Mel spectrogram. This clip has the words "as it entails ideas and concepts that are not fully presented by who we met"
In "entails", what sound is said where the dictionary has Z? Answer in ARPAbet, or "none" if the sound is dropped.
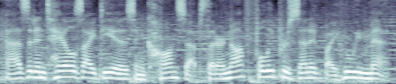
Z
